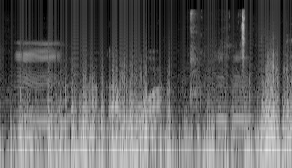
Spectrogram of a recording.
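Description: Indistinct voices with low wind rumble on the microphone, and a short, high, wavering call near the start.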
